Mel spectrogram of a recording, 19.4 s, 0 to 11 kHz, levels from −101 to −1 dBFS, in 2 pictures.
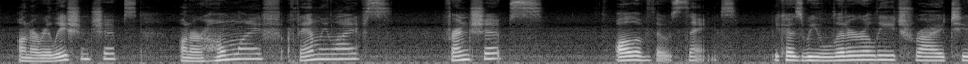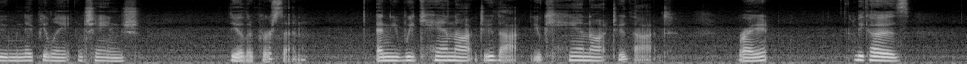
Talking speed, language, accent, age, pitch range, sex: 115 wpm, English, American, 20-39, 180-215 Hz, female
